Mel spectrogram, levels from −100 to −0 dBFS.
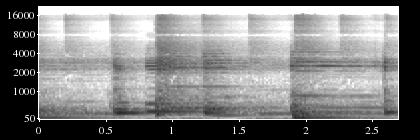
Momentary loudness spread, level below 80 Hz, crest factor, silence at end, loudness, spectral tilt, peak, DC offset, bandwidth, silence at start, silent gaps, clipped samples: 13 LU; -38 dBFS; 18 dB; 0 s; -27 LUFS; -5.5 dB/octave; -10 dBFS; under 0.1%; 17 kHz; 0 s; none; under 0.1%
